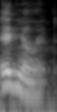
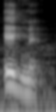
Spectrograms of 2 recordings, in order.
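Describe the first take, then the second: First: The word is said in full, every syllable. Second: The word is said in a shortened, casual form. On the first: The speaker calls it right. "not even ignorant" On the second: The speaker calls it wrong. "I didn't even say it correctly. I said ignorant"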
